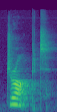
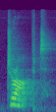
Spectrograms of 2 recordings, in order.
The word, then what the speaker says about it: dropped: in the word dropped the past tense ending is a cluster so a consonant cluster is when you've got two consonants in a row so the word is pronounced like this dropped dropped now speakers of Thai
